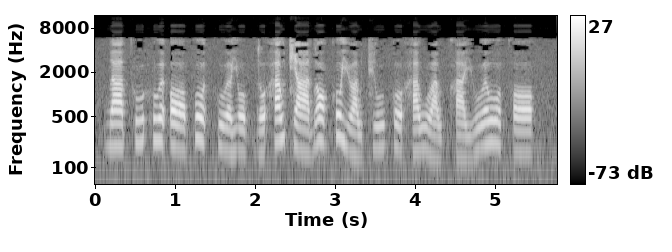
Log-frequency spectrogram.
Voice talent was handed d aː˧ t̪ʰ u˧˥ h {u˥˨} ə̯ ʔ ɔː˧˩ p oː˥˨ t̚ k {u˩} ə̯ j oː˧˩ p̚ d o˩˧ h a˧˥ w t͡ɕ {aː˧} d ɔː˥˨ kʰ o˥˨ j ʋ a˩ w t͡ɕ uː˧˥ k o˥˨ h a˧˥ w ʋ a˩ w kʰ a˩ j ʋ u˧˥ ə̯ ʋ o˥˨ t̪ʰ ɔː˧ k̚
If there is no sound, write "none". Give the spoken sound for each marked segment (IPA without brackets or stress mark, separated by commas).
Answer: u˧, u˧˩, aː˧˩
